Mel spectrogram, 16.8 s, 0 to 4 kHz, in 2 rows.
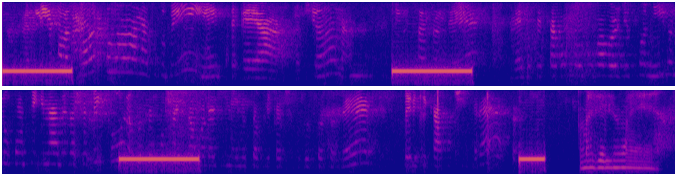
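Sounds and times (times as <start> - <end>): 
telephone call ringback tone: 0.0 - 0.9, 4.9 - 5.9, 9.9 - 10.9, 14.9 - 15.2
people talking: 0.0 - 15.0.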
